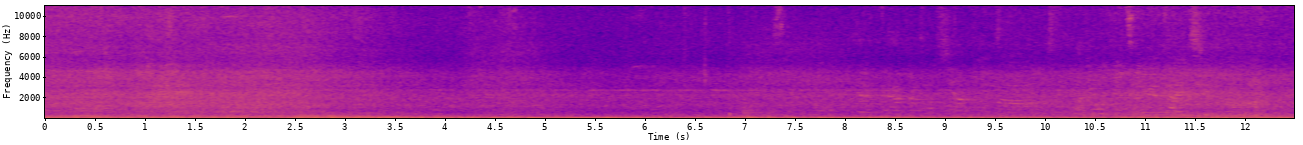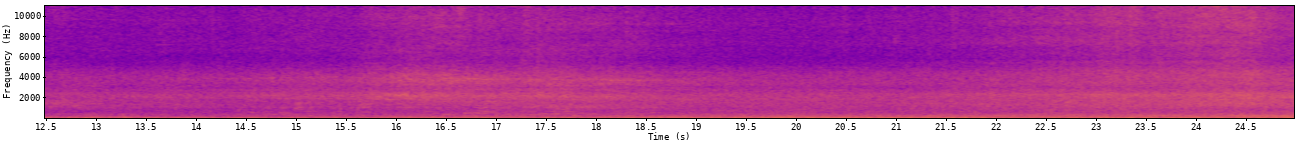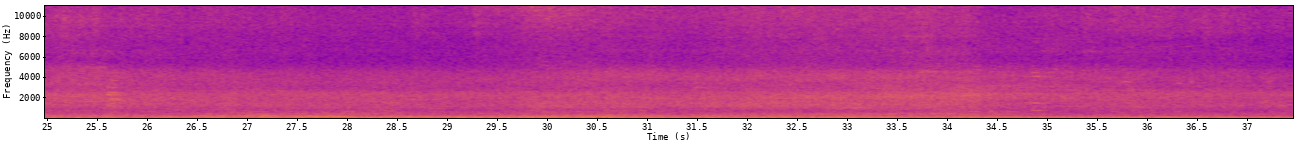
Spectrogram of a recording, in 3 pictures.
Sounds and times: Traffic Sound 0:11.0 - 0:37.4

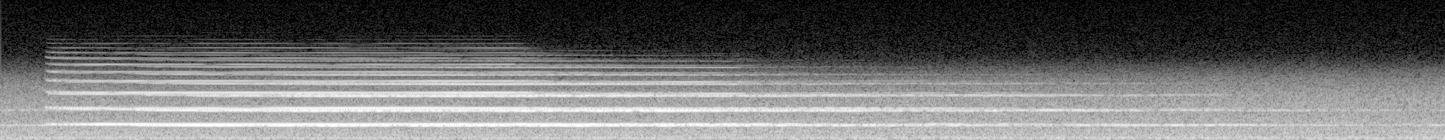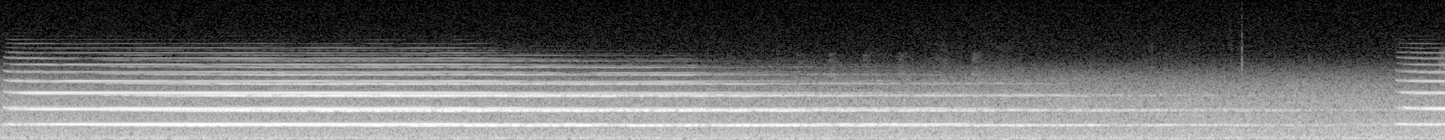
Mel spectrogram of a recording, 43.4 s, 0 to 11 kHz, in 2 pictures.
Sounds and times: Emergency horns testing 0:00.7 - 0:19.4
Emergency horns testing 0:21.7 - 0:41.2
Emergency horns testing 0:42.6 - 0:43.3

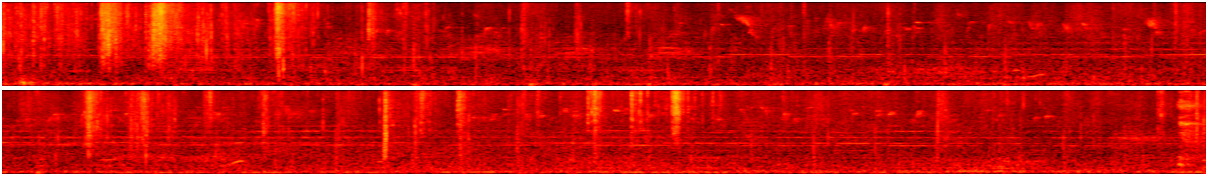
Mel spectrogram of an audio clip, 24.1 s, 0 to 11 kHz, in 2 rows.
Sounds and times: Walking through autumn leaves 0:00.0 - 0:04.3
small flock of chattering sparrows 0:00.0 - 0:24.0
Crows 0:04.6 - 0:08.0
sirens approach and then stop abruptly 0:06.9 - 0:24.0
Walking through autumn leaves 0:10.7 - 0:24.0

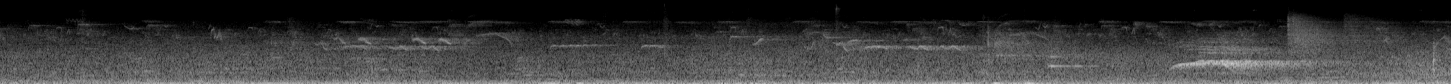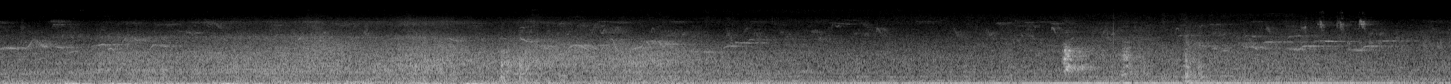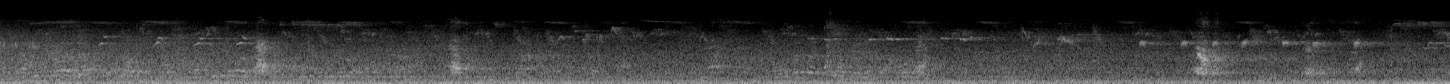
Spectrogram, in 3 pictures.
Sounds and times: barking dog 0:41.0 - 0:41.3

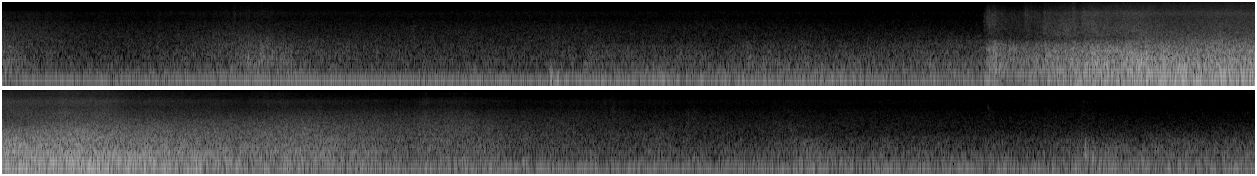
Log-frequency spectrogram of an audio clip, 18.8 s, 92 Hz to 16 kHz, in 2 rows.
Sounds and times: waves 0:00.0 - 0:18.7

